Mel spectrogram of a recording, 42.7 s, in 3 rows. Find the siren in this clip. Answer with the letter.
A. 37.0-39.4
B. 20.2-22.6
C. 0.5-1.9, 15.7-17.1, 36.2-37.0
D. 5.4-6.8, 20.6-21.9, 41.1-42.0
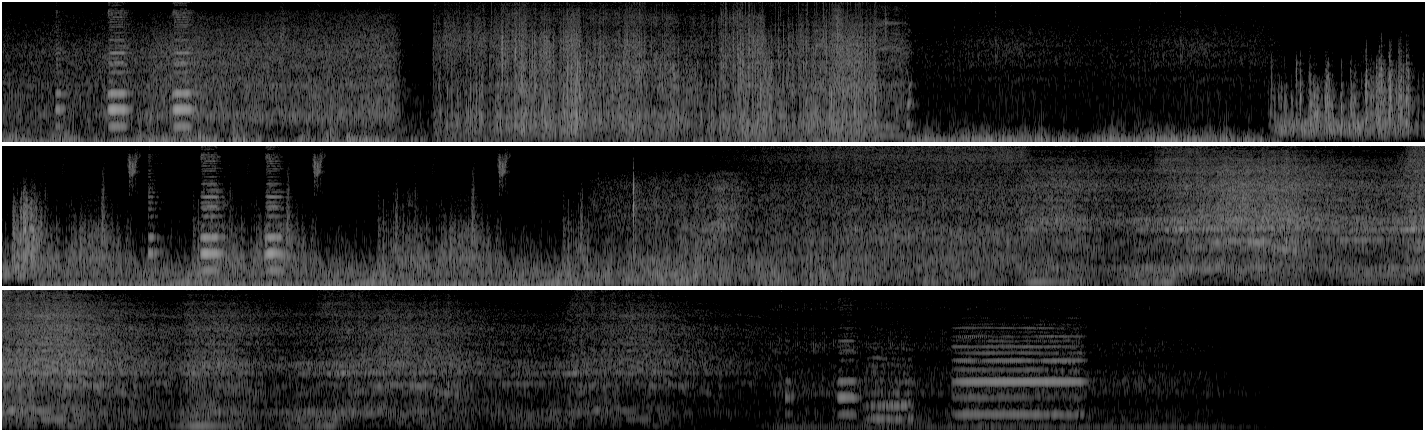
A.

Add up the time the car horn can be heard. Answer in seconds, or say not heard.
4 s.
